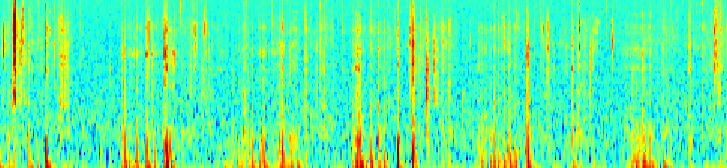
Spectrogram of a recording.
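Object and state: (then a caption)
Soap bar being carved. A utility knife blade carves and scrapes the edges of a solid, palm-sized pink soap bar into flakes. The result is a run of short, dry crackling scrapes and crunches with bright high edges over a low rumble, each cut dying away almost at once.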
